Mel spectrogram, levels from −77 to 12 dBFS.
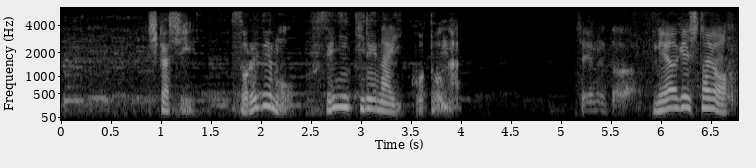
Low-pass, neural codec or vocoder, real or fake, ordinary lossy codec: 5.4 kHz; vocoder, 22.05 kHz, 80 mel bands, HiFi-GAN; fake; none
